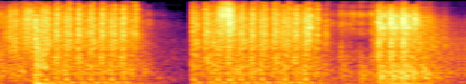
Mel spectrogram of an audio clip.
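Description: Rapid bursts of Five-SeveN pistol fire in CS:GO crack in dense, overlapping volleys, loud and close, with a short gap before the shooting resumes.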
